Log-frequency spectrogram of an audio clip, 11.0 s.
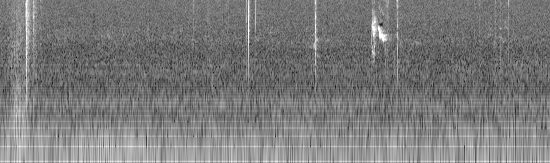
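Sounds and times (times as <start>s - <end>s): small bird chirp: 5.3s - 6.6s, 7.4s - 8.5s, 9.4s - 10.3s.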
